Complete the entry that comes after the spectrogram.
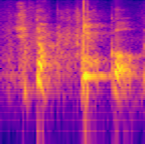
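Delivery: high, strained yell; hammed-up high-pitched retort; mock angry outburst. Deku to Bakugo as he stomps him, mock angry yell.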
